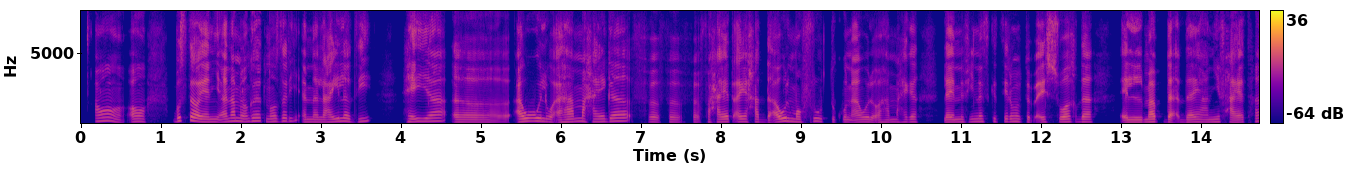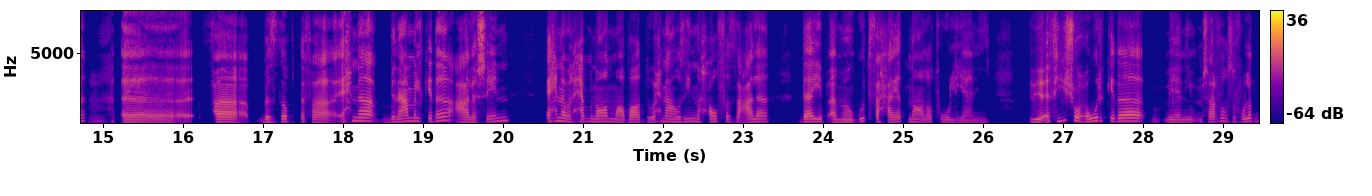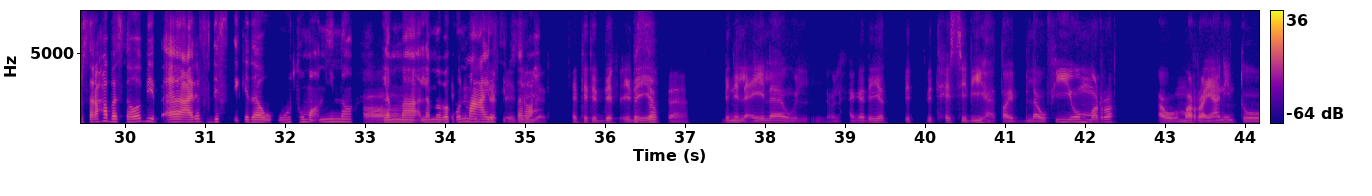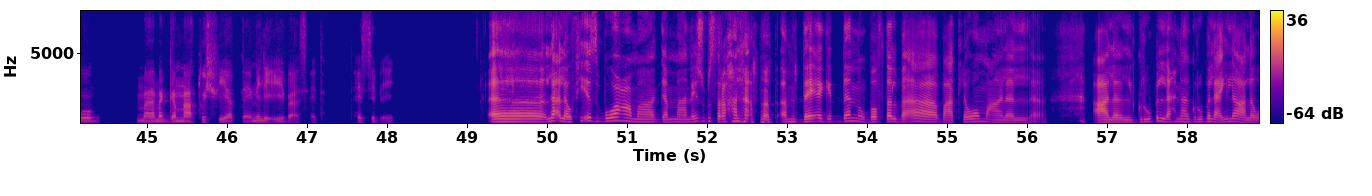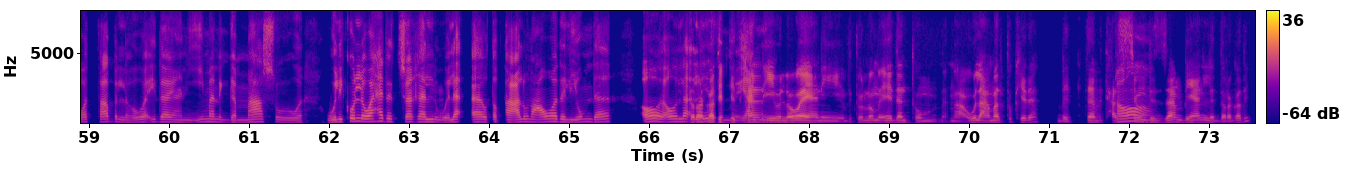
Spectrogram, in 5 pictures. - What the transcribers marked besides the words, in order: tapping; laughing while speaking: "بصراحة لأ، بابقى متضايِّقة جدًا"; in English: "الجروب"; in English: "جروب"; distorted speech; static
- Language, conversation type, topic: Arabic, podcast, إزاي الطبخ في البيت ممكن يقرّب العيلة من بعض أو يبعدهم؟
